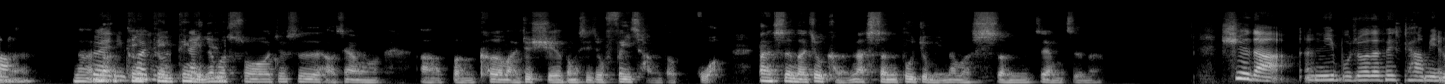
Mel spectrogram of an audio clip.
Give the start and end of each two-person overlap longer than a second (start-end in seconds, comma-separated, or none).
0.9-2.2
